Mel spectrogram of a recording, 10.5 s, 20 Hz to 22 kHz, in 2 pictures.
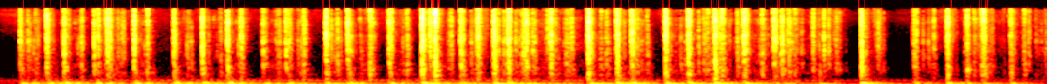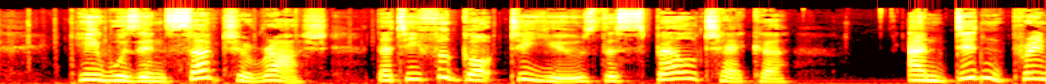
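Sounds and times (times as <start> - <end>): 
fast typing on a computer keyboard: 0.0 - 7.4
speech: 5.6 - 10.4.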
